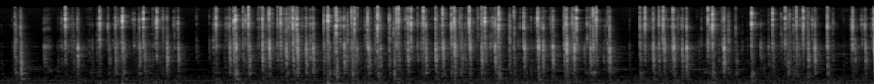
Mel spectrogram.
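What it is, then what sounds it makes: Plastic mechanical keyboard. Long-nailed fingertips type on a pink plastic mechanical keyboard with round retro plastic keycaps and blue backlight, resting on a fluffy rug. A steady stream of quick, bright clicky keystrokes with almost no low end and no ring, broken by two brief pauses.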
